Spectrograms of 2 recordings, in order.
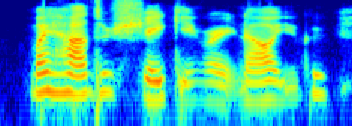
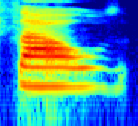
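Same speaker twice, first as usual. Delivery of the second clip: loud, high burst on the number; excited shout; 6 semitones higher, 11 dB louder than usual. Real, not acted. Player seeing the money hit a thousand, excited shout. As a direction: shout it high as the count climbs. Balance nears a million dollars.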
